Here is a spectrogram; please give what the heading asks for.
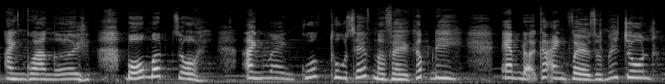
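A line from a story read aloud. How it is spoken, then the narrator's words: Sister's tearful phone voice. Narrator (Vietnamese): Cô em gái điện thoại sang mếu máo nói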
